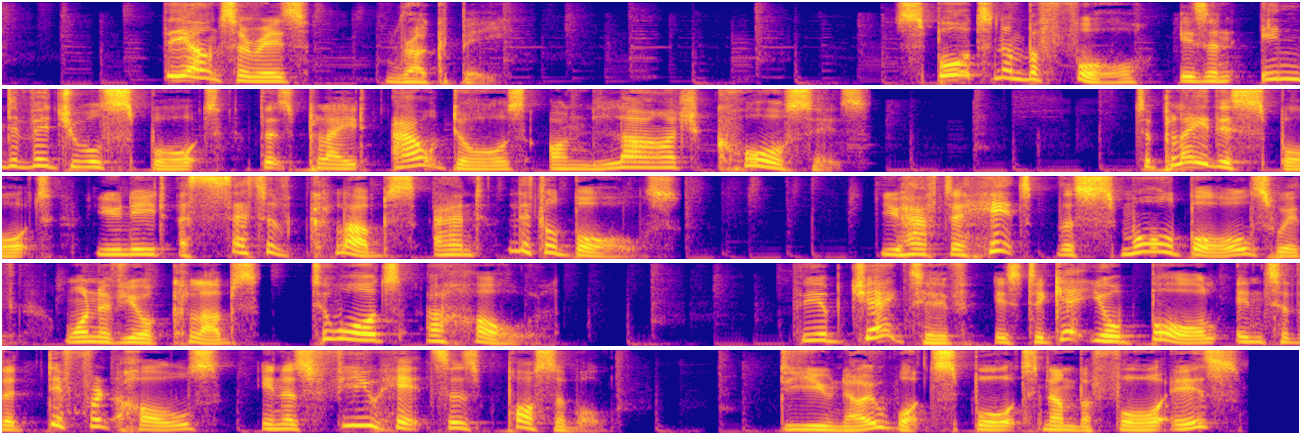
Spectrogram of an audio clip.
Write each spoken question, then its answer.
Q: Do you know what sport number four is?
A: The answer is golf.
